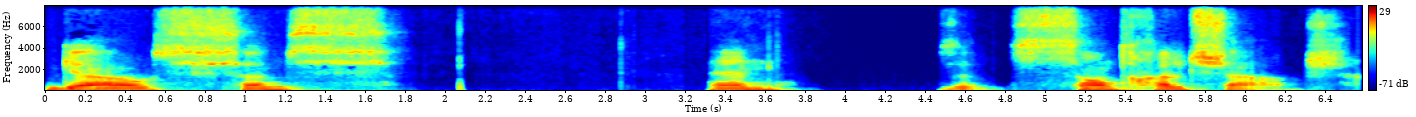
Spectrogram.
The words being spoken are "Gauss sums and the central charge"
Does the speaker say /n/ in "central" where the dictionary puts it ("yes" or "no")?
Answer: no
